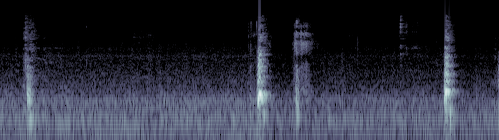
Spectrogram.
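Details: A few brief, sharp catches with soft voicing, spaced several seconds apart in a quiet room; hiccups in a dog.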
